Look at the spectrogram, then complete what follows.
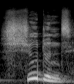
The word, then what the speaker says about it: should: Если дословно should have означает следовало бы, отрицание shouldn't have уже означает не следовало бы. Еще очень важное произношение л. Буква Л не считается. Мы не говорим should, просто should.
